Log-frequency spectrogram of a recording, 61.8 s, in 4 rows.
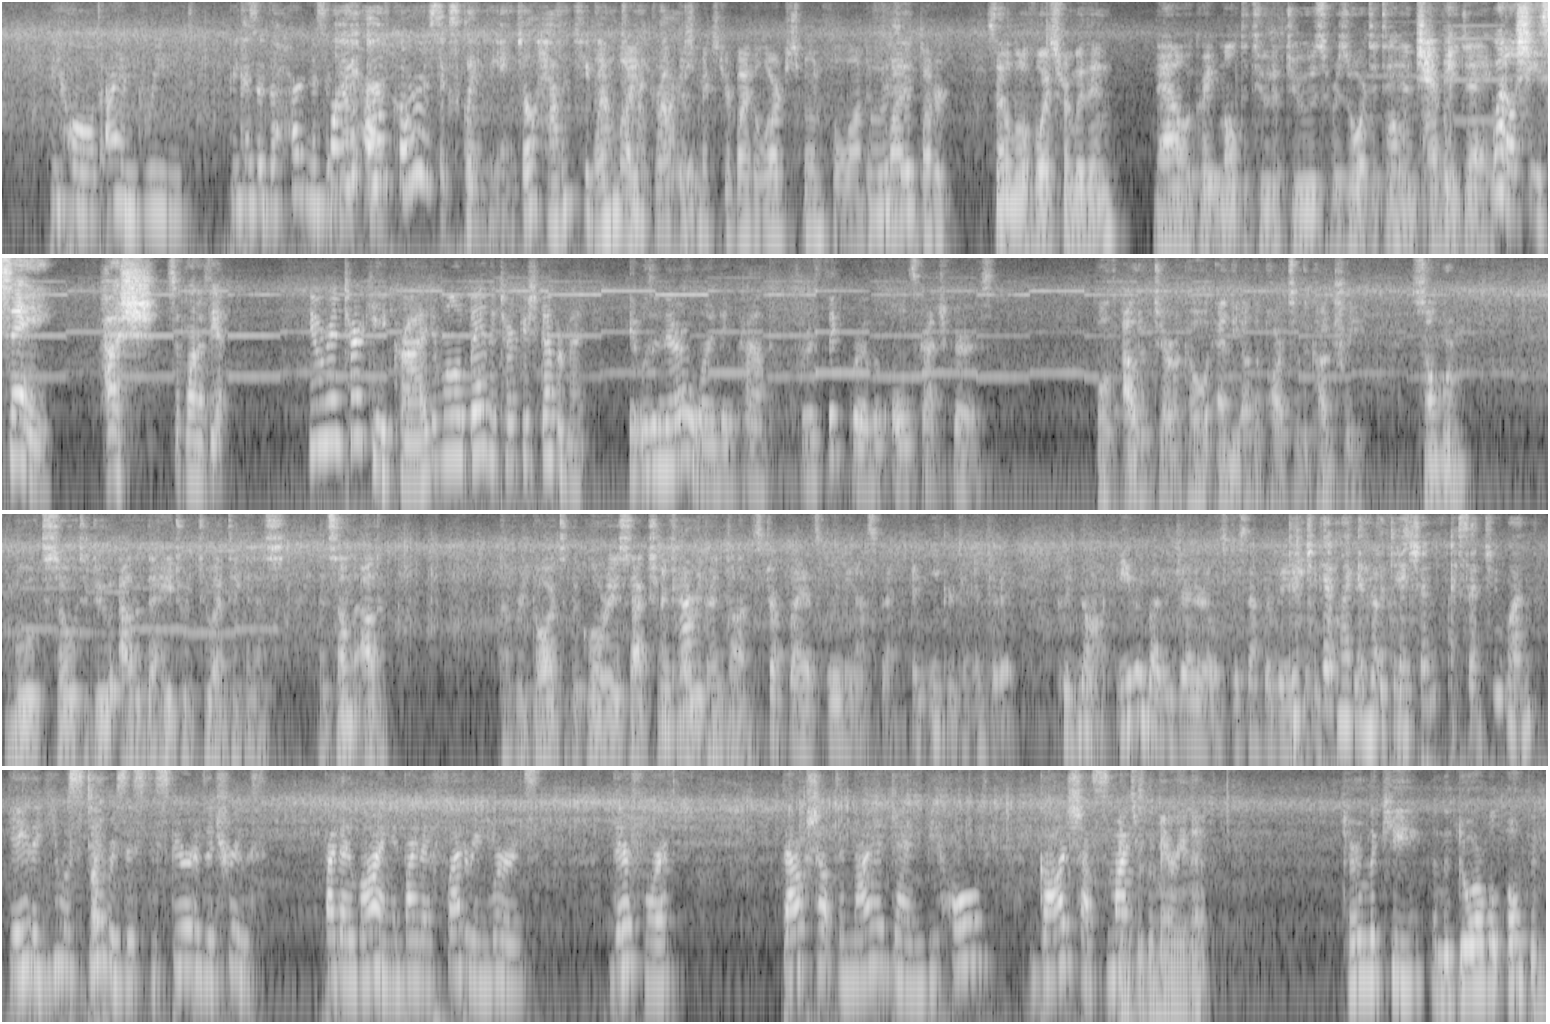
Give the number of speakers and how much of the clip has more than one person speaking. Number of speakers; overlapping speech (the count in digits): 8, about 13%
